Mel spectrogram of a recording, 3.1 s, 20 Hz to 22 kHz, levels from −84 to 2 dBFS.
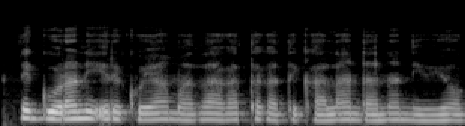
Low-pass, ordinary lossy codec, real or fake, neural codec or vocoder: none; none; real; none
